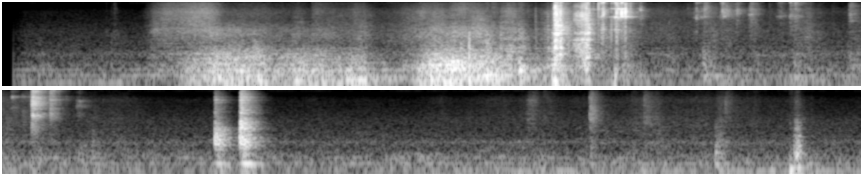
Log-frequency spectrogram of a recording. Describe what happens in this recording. I stood up from my office chair, picked up my keychain, turned off the light and left.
